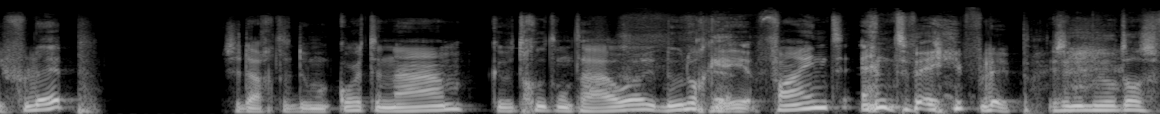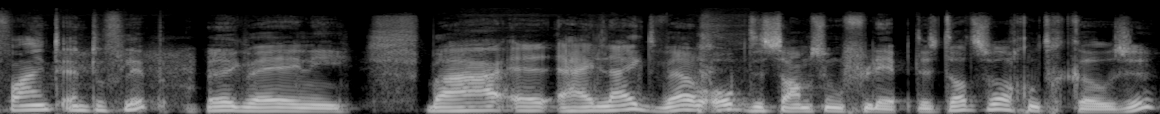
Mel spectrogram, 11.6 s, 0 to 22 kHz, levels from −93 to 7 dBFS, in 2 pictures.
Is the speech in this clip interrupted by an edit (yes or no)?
no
